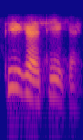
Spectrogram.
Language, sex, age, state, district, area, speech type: Marathi, female, 30-45, Maharashtra, Yavatmal, rural, conversation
